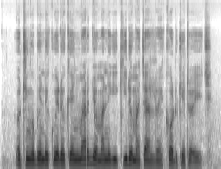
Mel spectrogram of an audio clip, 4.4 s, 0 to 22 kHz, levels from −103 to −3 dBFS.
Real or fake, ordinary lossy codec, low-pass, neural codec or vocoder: real; none; none; none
